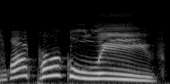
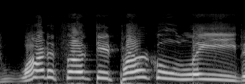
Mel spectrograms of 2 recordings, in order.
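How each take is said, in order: First: Slow, higher drawn-out mock whine; lightly voiced coworker, dragging it out; imitating her again. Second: Mock slow, higher drawn-out whine; lightly voiced coworker, stretching each word out; imitating her question. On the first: Retold coworker asking why Perkle left, a slow higher mock whine. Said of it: "She goes". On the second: Coworker's puzzled question, retold as a slow, higher mock whine. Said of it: "is literally what she said".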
